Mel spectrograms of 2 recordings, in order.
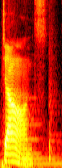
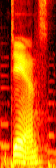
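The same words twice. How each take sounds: First: The vowel sounds like an open 'ah'. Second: The vowel sounds like the one in 'yeah'. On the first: "in other accents, they retain the ah sound" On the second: "In the second one, it sounded yeah"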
